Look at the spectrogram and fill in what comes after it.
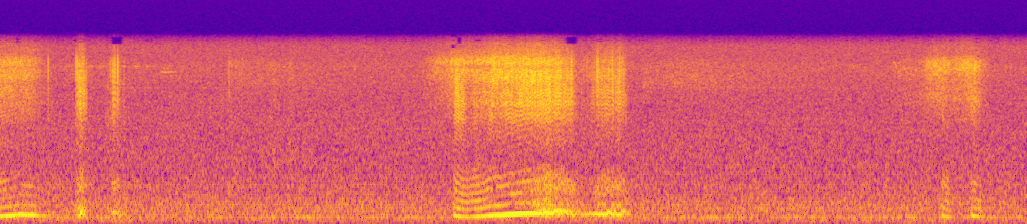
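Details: Mista Kitty, a pet cat, snoring while asleep indoors: a long raspy breath near the middle with a low buzzing tone and hissy upper noise, plus a few faint short snorts early and late against quiet room hiss.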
